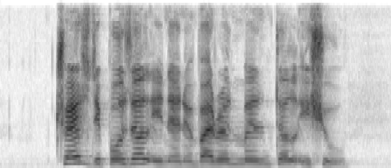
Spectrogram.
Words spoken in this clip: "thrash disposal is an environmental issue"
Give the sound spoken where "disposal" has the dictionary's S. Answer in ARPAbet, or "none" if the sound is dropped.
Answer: none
